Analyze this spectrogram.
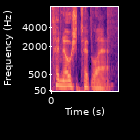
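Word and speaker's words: Tenochtitlan: It's Tosh Titlan. And Mayan cities are hard to pronounce too.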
